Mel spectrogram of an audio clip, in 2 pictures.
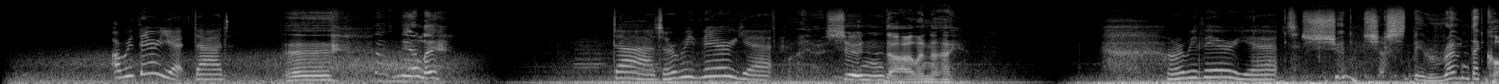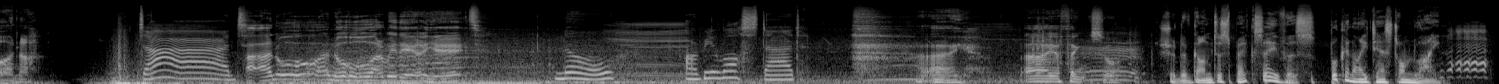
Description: Scottish 40's - 'RSC', 'Victoria & Abdul', 'Outlander', 'Shetland'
